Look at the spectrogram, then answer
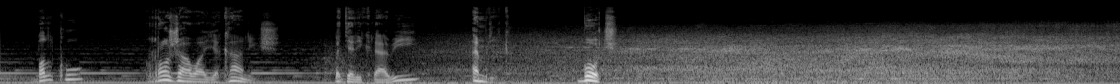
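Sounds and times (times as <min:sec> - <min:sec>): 
speech: 0:00.4 - 0:02.8, 0:03.4 - 0:05.2, 0:05.8 - 0:06.4
military aircraft engine roar of US Defense Secretary Lloyd Austin: 0:02.9 - 0:11.2.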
